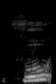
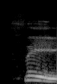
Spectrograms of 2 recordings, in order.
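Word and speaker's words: 芾: The letter Fu is more authentic. Fei is maybe a misread, I think. So for more educated people, they pronounce it as a Fu, but for common people,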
